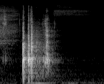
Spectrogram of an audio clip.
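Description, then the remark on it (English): Three dice are rolled and clatter onto a hard table, a quick burst of sharp clicks followed by a second rattle as they settle, fairly loud with no voices. “Three dice. I'm rolling them.”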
